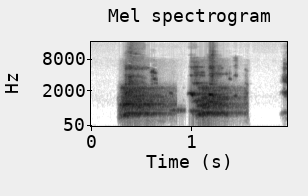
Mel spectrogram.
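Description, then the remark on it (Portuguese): A dog barks loudly when a car passes in front, two long, throaty barks in quick succession followed by a third that starts after a short pause, with no voices. “O cachorro já até partiu junto com você.”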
